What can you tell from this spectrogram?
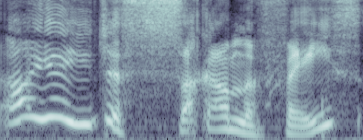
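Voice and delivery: high, mocking question; mock crawfish fan. Relatives explaining how to eat crawfish, mocking and high. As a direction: play the eager fan. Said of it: "And they're like".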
